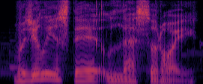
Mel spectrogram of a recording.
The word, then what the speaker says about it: Virgilius: tell me your name virgilius virgilius is how you say that regelius Virgil is a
